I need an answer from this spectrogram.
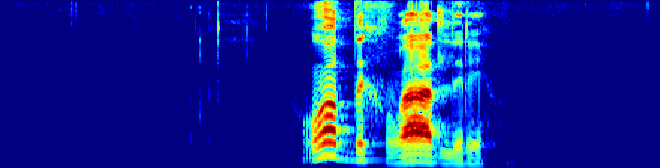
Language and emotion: Russian, positive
